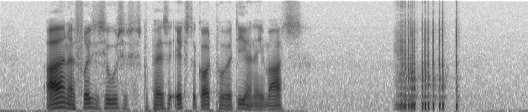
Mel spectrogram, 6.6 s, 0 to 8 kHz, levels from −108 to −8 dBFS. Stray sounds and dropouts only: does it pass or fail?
fail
